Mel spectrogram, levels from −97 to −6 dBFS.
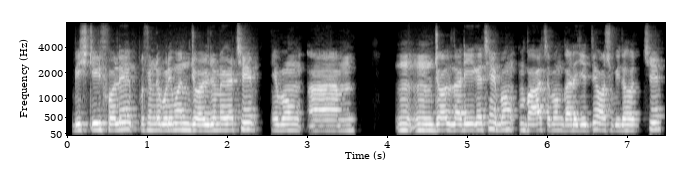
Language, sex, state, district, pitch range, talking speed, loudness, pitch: Bengali, male, West Bengal, Malda, 150-165 Hz, 170 wpm, -16 LUFS, 155 Hz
